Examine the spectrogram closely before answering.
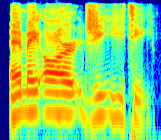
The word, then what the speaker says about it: Margaret: Basically, it's spelled like Margaret without the R, Okay. without the second R. It is Ooh. Margaret. Marget.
